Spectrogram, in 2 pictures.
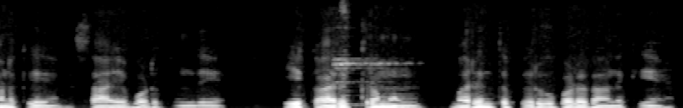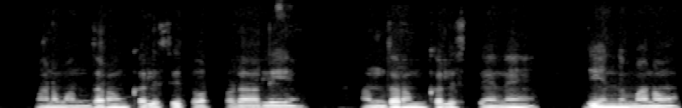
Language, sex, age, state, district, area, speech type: Telugu, male, 30-45, Andhra Pradesh, Kakinada, rural, spontaneous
